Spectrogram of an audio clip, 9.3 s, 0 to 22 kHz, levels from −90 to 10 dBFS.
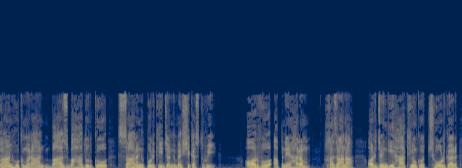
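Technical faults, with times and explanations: Throughout: AAC compression. The speech has likely passed through a low-bitrate AAC-LC encoder, and the damage fits a stream of around 32 kbps. With so few bits, the encoder quantised its frequency lines coarsely against a hearing model and discarded everything above 9.8 kHz. The speech therefore sounds dull and lacks air, and the codec damage is plainly audible as a smeared, warbling texture where detail was starved of bits.
0.41 s: pre-echo. A sharp attack landed late in a transform block, and the quantisation noise sized for that loud moment was spread evenly across the whole block, including the quiet stretch ahead of it. That noise arrives about 16 ms before the attack and is heard as a brief hiss that anticipates it. Because the block's noise is smeared around the attack, the onset also loses some crispness.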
